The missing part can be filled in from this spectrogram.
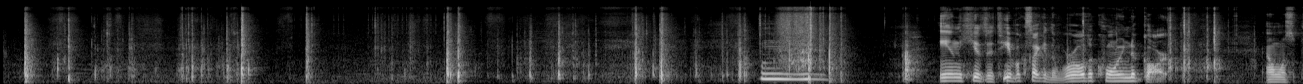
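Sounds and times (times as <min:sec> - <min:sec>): plastic crinkling: 0:00.7 - 0:08.6.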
